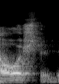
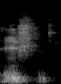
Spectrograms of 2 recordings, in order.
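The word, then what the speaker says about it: Ørsted: Então a pronúncia dele não é Osted, é Rested.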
